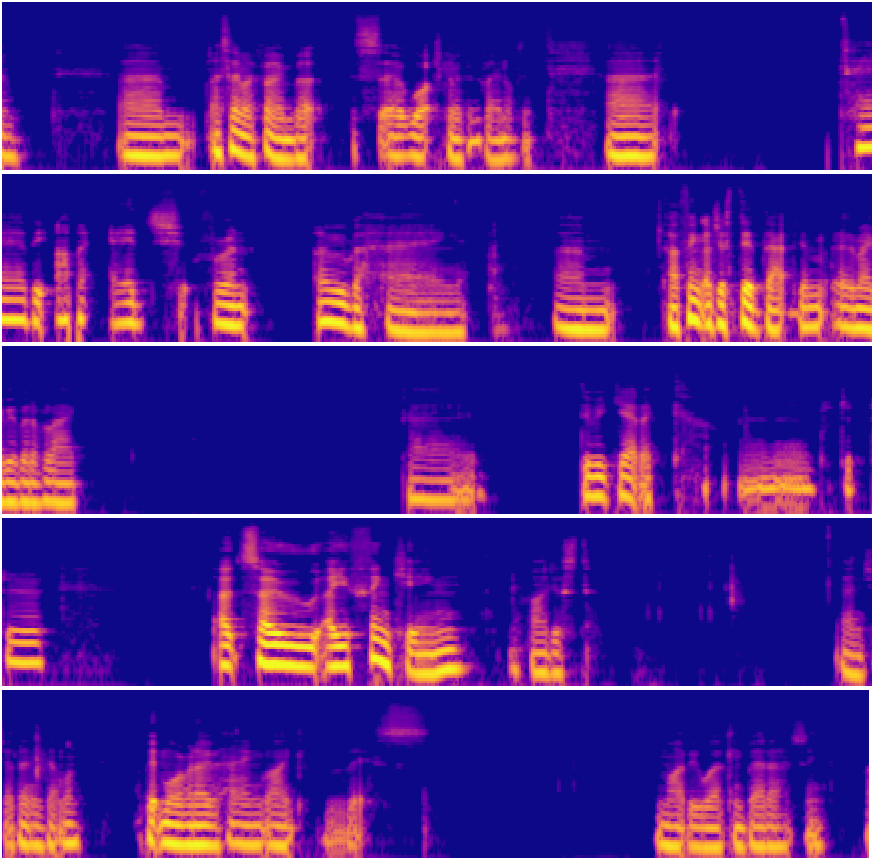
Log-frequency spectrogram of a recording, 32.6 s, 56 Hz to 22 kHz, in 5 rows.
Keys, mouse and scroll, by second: 14.4-17.5 middle drag, 18.7 scroll down 2, 19.1-20.2 middle drag, 20.2-20.6 scroll down 1, 20.6-22.8 middle drag, 22.8 click, 23.3-24.3 middle drag, 24.3 shift+click, 24.7 shift+click, 25.0-26.0 middle drag, 26.0 shift+click, 26.4-28.3 middle drag, 28.3 g, 30.5-31.7 middle drag, 31.7 click, 32.4 g.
